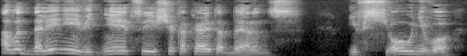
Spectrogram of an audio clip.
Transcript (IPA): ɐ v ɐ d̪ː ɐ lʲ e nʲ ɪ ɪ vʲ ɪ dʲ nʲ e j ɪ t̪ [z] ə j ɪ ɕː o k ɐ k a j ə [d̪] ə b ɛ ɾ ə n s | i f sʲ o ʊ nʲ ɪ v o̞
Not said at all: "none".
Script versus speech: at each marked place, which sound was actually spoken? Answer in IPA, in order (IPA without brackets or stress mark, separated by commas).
s, t̪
